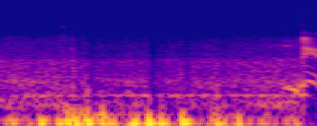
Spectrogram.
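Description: Wind buffeting the camera microphone outdoors: an uneven low rumble that rises and falls in gusts, with a faint steady hum underneath.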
